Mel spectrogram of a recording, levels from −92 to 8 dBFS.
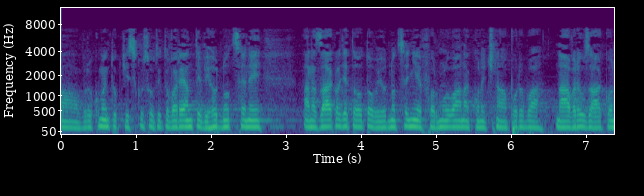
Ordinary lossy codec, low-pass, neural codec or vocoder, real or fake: MP3, 32 kbps; 7.2 kHz; none; real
